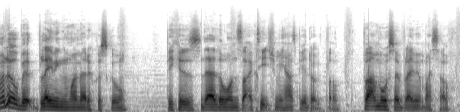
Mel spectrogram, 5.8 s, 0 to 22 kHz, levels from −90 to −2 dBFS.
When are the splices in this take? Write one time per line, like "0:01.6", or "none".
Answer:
none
